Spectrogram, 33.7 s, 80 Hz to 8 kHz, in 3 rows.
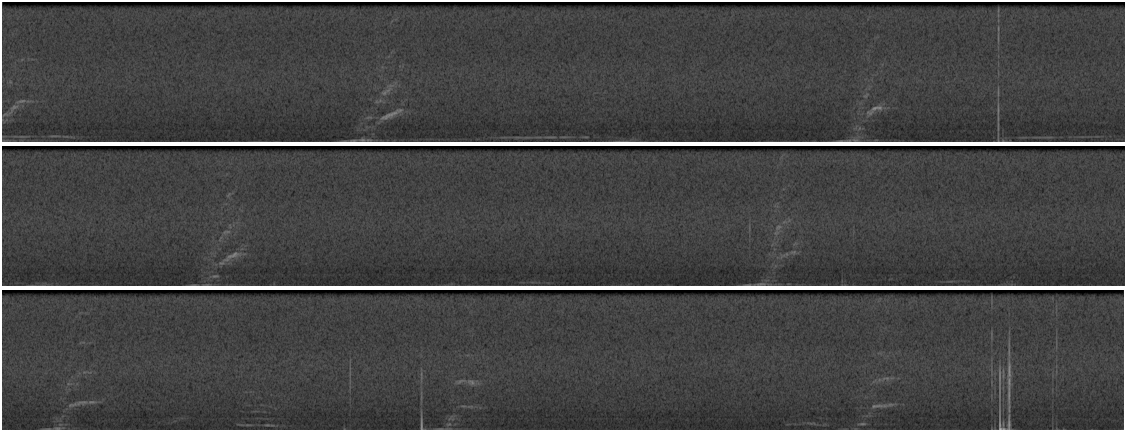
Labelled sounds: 0.0	0.4	humpback whale, 1.5 to 4.8 kHz
3.5	4.1	humpback whale, 0.80 to 2.0 kHz
8.5	8.9	humpback whale, 1.5 to 2.4 kHz
13.3	13.7	humpback whale, 1.2 to 2.0 kHz
19.0	19.2	humpback whale, 1.6 to 2.1 kHz
23.1	23.5	humpback whale, 1.4 to 1.9 kHz
27.0	27.3	humpback whale, 1.3 to 2.9 kHz
31.1	31.5	humpback whale, 1.3 to 3.1 kHz

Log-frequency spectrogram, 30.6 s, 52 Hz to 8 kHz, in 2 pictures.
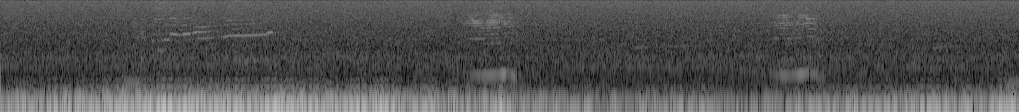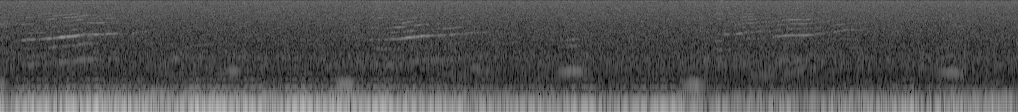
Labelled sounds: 2.5	4.1	humpback whale, 1.4 to 3.3 kHz
6.9	7.7	humpback whale, 1.3 to 4.1 kHz
10.0	10.3	humpback whale, 0.96 to 1.1 kHz
11.6	12.2	humpback whale, 2.6 to 2.9 kHz
12.6	12.9	humpback whale, 2.5 to 3.7 kHz
15.7	17.5	humpback whale, 0.96 to 4.3 kHz
20.9	22.6	humpback whale, 0.86 to 3.0 kHz
23.7	24.0	humpback whale, 0.96 to 1.1 kHz
26.3	28.3	humpback whale, 1.5 to 3.4 kHz

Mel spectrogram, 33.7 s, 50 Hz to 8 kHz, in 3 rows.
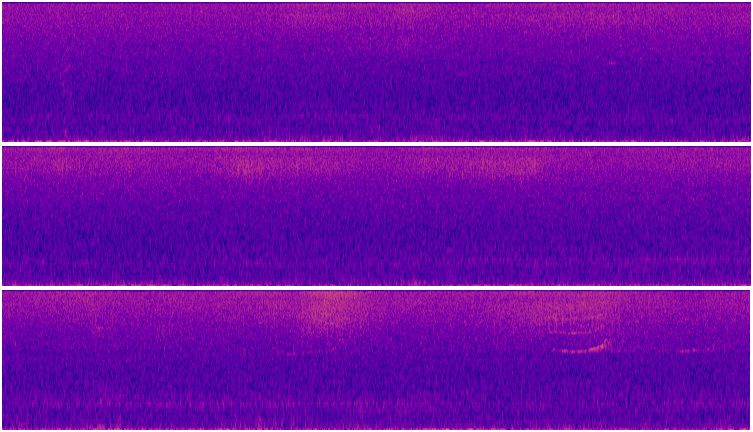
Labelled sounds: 30.4	31.7	killer whale, 2.1 to 7.8 kHz

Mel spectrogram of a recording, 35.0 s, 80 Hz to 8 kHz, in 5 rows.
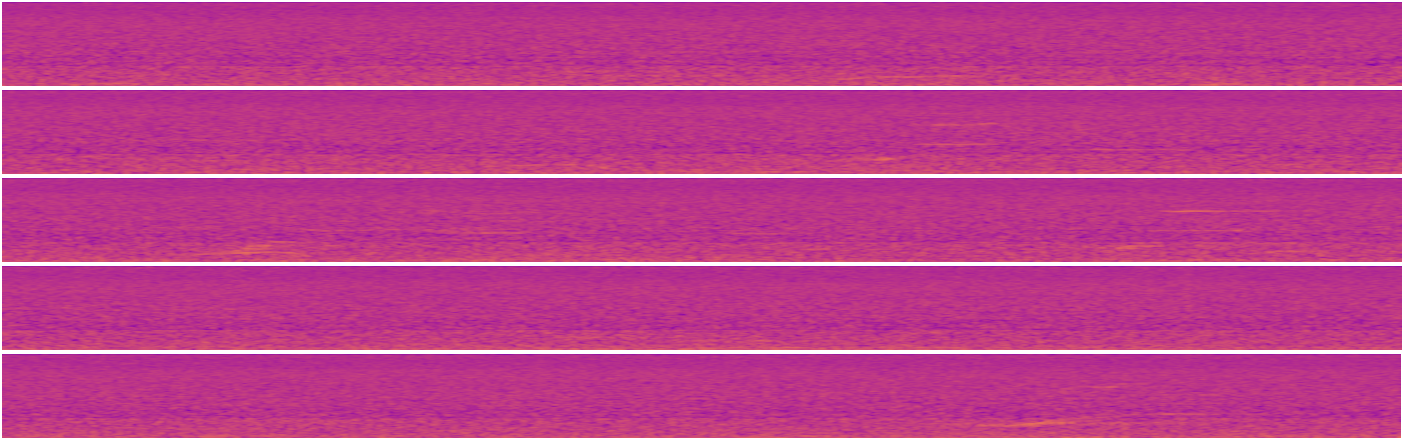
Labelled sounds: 11.6	12.0	humpback whale, 1.0 to 1.2 kHz
16.3	16.6	humpback whale, 1.1 to 1.2 kHz
19.8	20.1	humpback whale, 2.3 to 2.5 kHz

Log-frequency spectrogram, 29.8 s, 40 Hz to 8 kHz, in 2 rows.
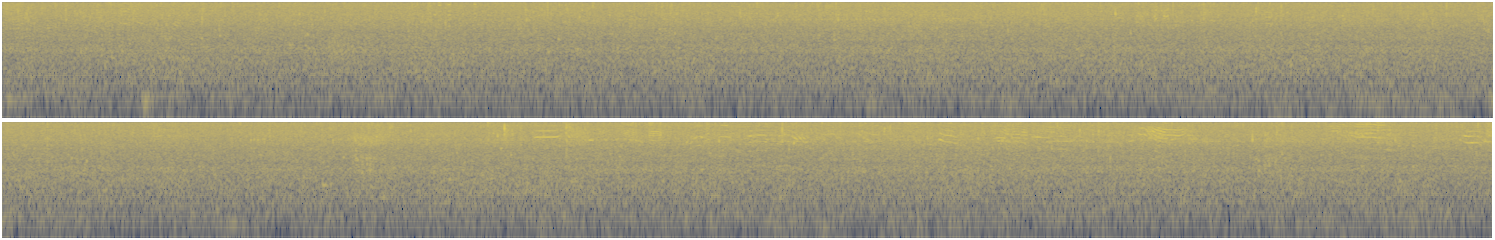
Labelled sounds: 20.2	20.5	Pacific white-sided dolphin, 3.8 to 5.3 kHz
24.9	25.6	Pacific white-sided dolphin, 3.0 to 4.5 kHz
26.4	26.7	Pacific white-sided dolphin, 4.8 to 5.7 kHz
28.4	28.8	Pacific white-sided dolphin, 3.7 to 4.2 kHz

